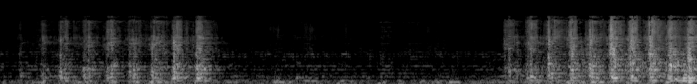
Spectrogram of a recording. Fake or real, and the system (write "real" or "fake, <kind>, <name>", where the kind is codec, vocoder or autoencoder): fake, vocoder, BigVGAN v2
